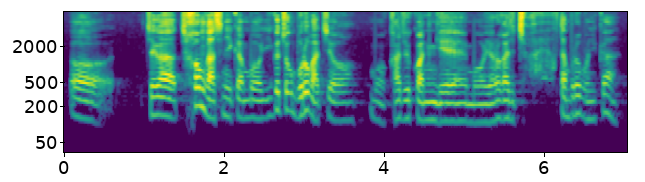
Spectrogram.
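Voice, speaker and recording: Preaching in a church, a pastor who also serves as a hospital chaplain tells a story in a fairly high voice, animatedly acting out the characters and their quoted lines. When the moment turns solemn, he drops to a hushed whisper.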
